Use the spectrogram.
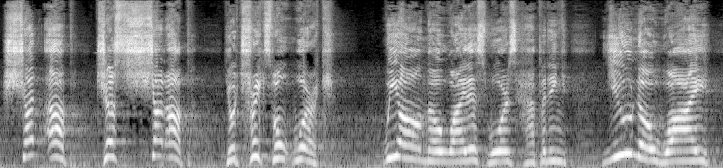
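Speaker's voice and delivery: high, furious bellow at his captor; a soldier bellowing hatred at an alien; bellowing in rage. A narrator's reading. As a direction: roar it out, pitch climbing with fury. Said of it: "he bellowed".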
